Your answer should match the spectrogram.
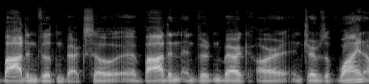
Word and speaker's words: Württemberg: It is Württemberg. It looks like Württemberg when you look at it, but it's a Württemberg. – It's Württemberg, exactly.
